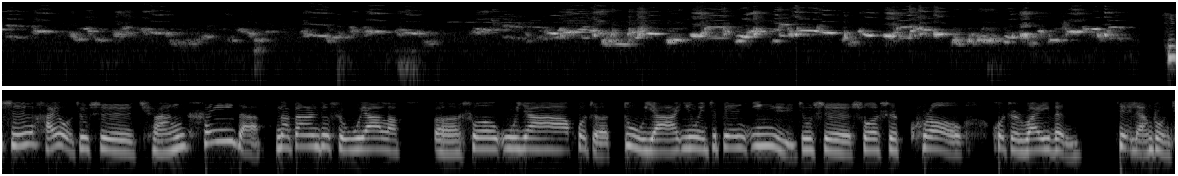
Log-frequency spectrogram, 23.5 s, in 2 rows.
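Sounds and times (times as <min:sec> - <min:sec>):
Australian Magpie singing: 0:00.0 - 0:11.4
speech: 0:11.8 - 0:23.4.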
